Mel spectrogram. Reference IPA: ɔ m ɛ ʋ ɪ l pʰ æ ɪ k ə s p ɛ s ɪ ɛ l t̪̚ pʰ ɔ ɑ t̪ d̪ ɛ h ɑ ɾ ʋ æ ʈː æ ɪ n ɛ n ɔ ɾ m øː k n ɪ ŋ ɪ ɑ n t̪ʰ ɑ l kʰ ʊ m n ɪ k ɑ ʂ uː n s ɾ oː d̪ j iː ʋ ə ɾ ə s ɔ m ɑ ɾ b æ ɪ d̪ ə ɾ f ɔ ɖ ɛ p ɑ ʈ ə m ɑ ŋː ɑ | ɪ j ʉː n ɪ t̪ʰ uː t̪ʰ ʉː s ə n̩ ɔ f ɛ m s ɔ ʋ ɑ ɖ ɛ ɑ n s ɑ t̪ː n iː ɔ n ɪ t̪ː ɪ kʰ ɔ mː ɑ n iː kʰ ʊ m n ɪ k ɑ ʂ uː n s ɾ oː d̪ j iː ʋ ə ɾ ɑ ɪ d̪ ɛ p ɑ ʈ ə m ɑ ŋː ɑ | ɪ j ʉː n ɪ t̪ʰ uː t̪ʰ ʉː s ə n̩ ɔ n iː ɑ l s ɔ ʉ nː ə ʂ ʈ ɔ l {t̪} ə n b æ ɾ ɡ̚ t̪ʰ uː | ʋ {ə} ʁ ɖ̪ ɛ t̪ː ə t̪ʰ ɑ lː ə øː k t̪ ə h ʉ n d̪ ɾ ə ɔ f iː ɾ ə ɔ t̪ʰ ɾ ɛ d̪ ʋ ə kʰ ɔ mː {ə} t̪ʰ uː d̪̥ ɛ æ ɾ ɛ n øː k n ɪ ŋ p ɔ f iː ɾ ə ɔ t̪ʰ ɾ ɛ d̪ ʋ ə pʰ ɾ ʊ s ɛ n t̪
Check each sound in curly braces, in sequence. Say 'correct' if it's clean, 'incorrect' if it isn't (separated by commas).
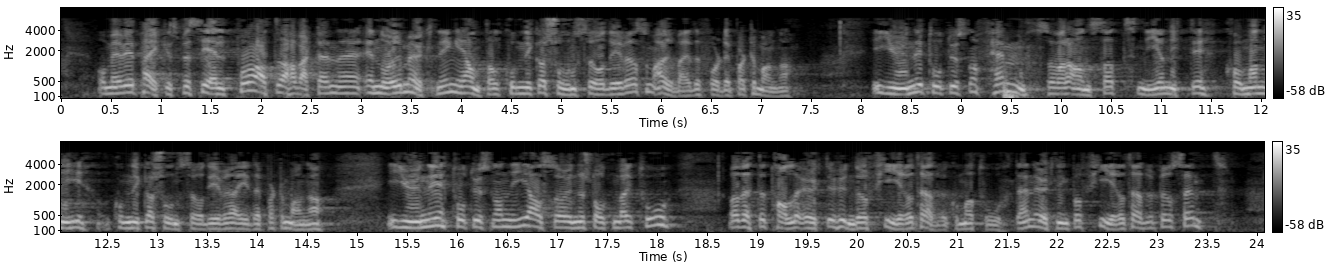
correct, incorrect, incorrect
